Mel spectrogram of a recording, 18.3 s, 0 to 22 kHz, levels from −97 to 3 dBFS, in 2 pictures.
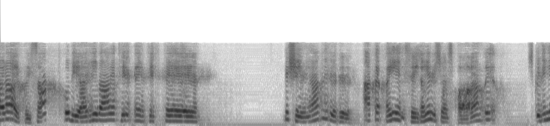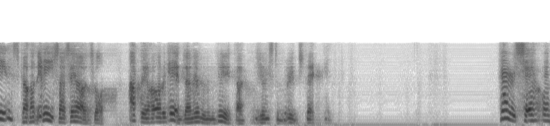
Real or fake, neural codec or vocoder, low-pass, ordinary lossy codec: fake; codec, 16 kHz, 0.5 kbps, FreqCodec, smaller model; 5.4 kHz; MP3, 32 kbps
